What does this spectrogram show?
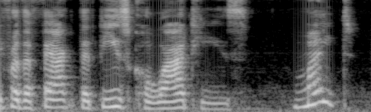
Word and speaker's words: coatis: "Oh, pronounced coatis."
